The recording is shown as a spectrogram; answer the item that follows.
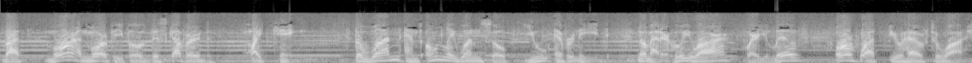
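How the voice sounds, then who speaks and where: A man's voice: lowish voice, sing-song, slow. A man announcing and reading an advertisement in polished, emphatic 1940s radio style. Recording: muffled old radio recording. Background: loud music.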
